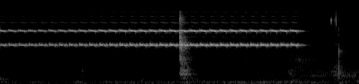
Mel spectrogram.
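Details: Inverter gives a continuous steady high-pitched fault beep when mains returns; DC output is fine but the beep comes with AC output, inverter fault, beep stops after main supply is switched off.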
